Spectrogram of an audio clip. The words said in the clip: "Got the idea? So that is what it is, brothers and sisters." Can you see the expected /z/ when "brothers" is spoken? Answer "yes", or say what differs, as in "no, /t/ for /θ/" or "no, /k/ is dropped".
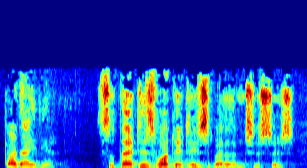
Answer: no, /z/ is dropped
